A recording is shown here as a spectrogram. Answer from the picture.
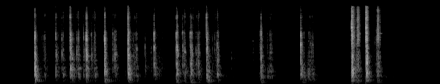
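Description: Computer keyboard typing: quick runs of key clicks in several short clusters, starting about a third of a second in and stopping just before the end.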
